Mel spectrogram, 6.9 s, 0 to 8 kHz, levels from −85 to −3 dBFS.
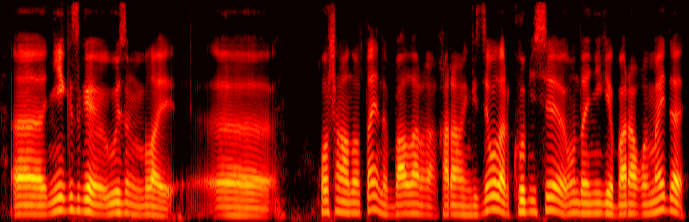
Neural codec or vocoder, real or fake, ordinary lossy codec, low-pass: codec, 16 kHz, 6 kbps, DAC; fake; none; none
